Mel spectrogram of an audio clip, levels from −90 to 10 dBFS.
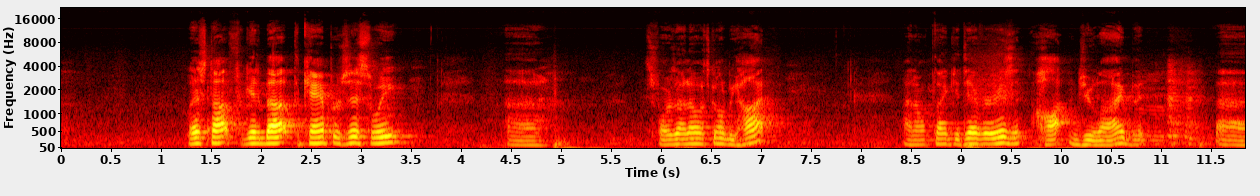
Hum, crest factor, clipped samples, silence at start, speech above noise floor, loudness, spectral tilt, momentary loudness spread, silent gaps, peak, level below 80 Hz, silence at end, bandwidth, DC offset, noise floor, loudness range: none; 20 dB; under 0.1%; 1.25 s; 30 dB; -20 LUFS; -7.5 dB/octave; 20 LU; none; -2 dBFS; -52 dBFS; 0 s; 14 kHz; under 0.1%; -50 dBFS; 9 LU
